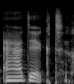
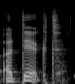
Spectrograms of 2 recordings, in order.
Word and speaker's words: addict: 而且它在读音上就是根据重音去区分它的动词和名词形式，就像那个 addict 和 addict 一样。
